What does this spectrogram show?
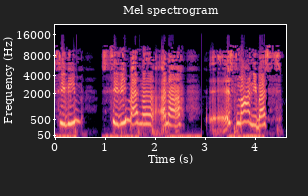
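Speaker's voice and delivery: high, frantic pleading; desperate pleading. Acted. Nour begs Selim to hear her, high and frantic. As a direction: beg him to just listen.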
